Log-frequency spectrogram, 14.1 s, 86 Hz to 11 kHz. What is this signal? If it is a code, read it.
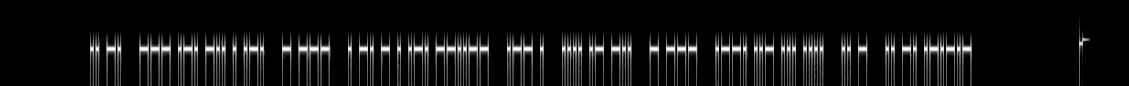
Morse code, heard as a keyed tone, about 34 wpm, 700 Hz. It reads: IN ORDER TO ENTER, WE HAD TO PUSH IT IN.
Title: Sentences from Top 1300 Words 35wpm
